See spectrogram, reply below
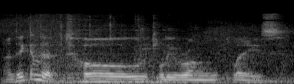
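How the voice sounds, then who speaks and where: Young Dutch-accented male streamer, unhurried and chatty, lively intonation, echoey room with faint noise. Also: mid-range voice. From Netherlands. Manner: slow, loose, chatty with viewers, swears casually. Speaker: gaming streamer. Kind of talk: casual live commentary while playing.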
